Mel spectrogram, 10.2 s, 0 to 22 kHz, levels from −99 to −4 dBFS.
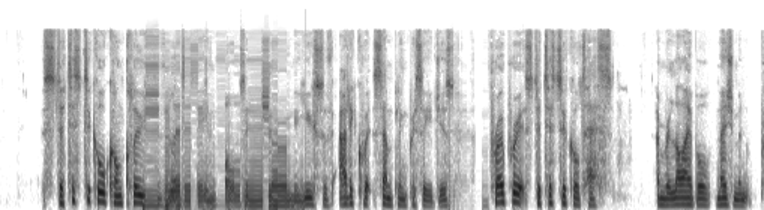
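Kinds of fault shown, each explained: Clock drift between sender and receiver: The sender's clock runs about 4 percent faster than the receiver's. Audio piles up in the jitter buffer. The receiver has to keep discarding small pieces to catch up, so slight timing hiccups recur at uneven intervals throughout.
Repeated timing corrections: From 0.05 s to 9.80 s, the receiver keeps trimming short pieces to match the faster sender. The net effect is playback at 104 percent speed. Each cut is small, heard as a faint stumble or an unsteady pace.
Robotic sound from repeated short buffers: From 1.91 s to 4.06 s and from 5.98 s to 6.54 s, the speech turns into a rigid metallic buzz at 93.8 Hz. The likely cause is the last 10.7 ms looping to cover most of the stretch while real audio is skipped.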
